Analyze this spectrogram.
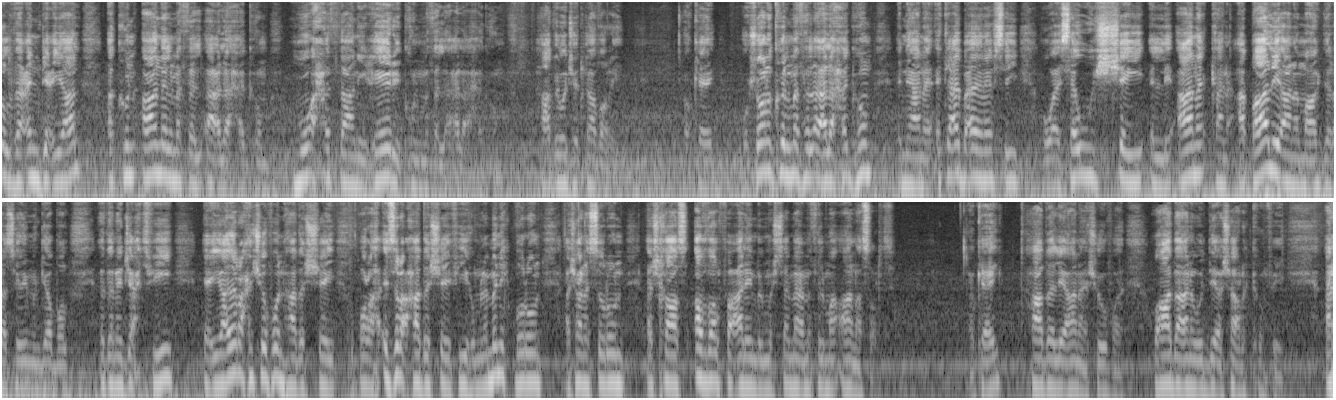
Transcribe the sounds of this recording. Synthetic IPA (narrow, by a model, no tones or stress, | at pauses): ɨlʔɪðaʕɪnd̪iɪʕjaːl | ʔakuːnʔaːnalmaθalʔaʕlaħaɡhʊmmuːʔaħʊθːaːniɣeːɾjakuːnmɪθalʔa̰ʕla̰ħaɡhʊmhaːðiwad͡ʒhanɑðˤɑɾḭ | ʔoːkeː | wʃloːnʔakuːnlmɪθalʔaʕlaħaɡhʊmʔɪnːiʔanaʔat̪ʕabʕalanafsi | wʔasawːiʃːeːʔɪlːiʔanakaːnʕabaːliʔanamaʔaɡ̚d̪ɑɾˤʔasiːɾimɪnɡabl | ʔɪðanad͡ʒaħt̪fiː | ʔʕjaːðiɾˤɑːħjʃuːfuːnɦaːðaʃːeː | wɾˤɑːħʔazɾˤɑʕhaːðaʃːeːfiːhʊmlamːanjɪk̚bɑɾuːn | ʕaʃaːnʔasˤiːɾuːn | ʔɑʃxɑːsˤʔɑfðˤɑlfaːʕaːliːmbɪlmʊd͡ʒt̪amaʕmɪθlmaʔanasˤɨ̰ɾˤt̪ | ʔoːkeː | haːðalːiʔanaʔaʃuːfa | whaːðaʔanawɪd̪ːiʔaʃɑːɾˤɑkhʊmfḭː | ʔa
